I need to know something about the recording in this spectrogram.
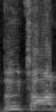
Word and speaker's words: Bouton: Bouton, and I'm pronouncing it Bouton, whether that's right or not, because it rhymes with Mouton.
